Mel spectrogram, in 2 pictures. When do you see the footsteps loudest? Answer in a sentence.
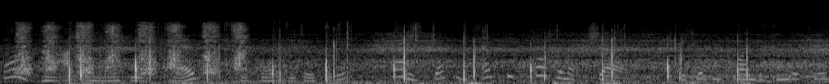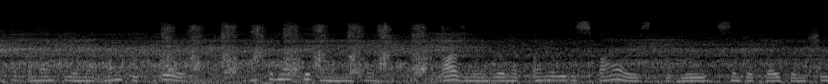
The volume of the footsteps peaks at 7 seconds.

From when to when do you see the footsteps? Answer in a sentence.
The footsteps can be heard from 0.7 to 7.5 s.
